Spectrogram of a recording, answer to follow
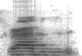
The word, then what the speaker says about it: crabs: Crabs with the letter Z.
